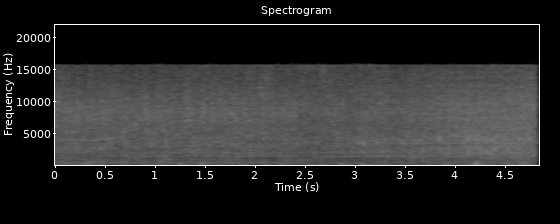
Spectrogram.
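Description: Chicken feet sizzling steadily as they fry in hot oil with browned sugar in a large aluminium pot, stirred with a metal spoon.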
